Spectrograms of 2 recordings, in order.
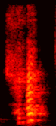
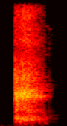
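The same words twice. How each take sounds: First: Said in the usual way. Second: "Cat." split into its separate sounds; sounded out. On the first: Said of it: "join them together to say". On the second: Shown as a demonstration. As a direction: say each sound of "Cat." apart. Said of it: "what word am I trying to say".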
